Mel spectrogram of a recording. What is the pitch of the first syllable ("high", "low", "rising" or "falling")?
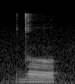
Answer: falling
